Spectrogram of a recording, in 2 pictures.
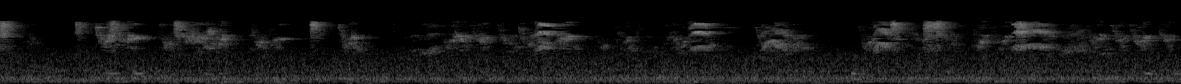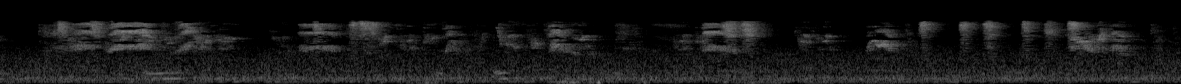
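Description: Birds chirping: many short, high chirps in quick, irregular runs.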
